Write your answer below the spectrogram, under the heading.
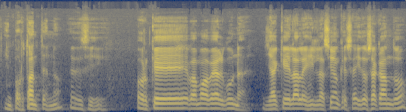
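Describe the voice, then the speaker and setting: A man speaks at a fairly high pitch and a moderate pace with fairly even intonation, in a very clean recording with a silent background. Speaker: pension activist speaker. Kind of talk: public talk. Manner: soft-spoken.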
